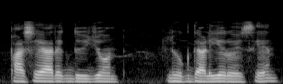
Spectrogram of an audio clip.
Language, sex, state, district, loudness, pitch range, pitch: Bengali, male, Assam, Hailakandi, -19 LUFS, 135-140 Hz, 140 Hz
